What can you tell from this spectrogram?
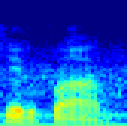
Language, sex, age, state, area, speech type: Hindi, male, 30-45, Madhya Pradesh, rural, spontaneous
